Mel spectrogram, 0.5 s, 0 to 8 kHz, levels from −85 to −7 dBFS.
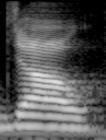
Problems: constant background noise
